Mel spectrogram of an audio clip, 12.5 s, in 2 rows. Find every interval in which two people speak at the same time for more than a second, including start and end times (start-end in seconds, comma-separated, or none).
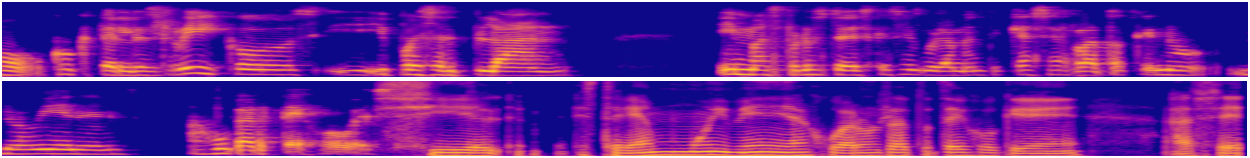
none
